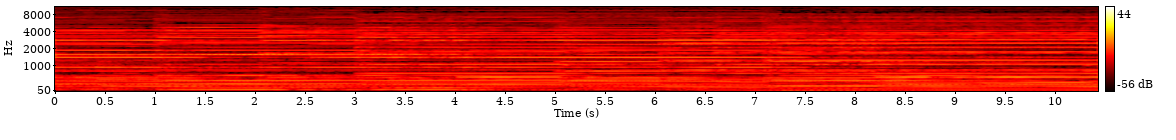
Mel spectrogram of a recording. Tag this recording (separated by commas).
Keyboard (musical), Piano, Music, Musical instrument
